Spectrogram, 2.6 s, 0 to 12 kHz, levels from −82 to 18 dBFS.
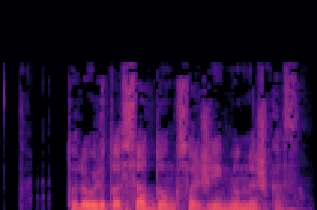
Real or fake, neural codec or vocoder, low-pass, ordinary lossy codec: fake; vocoder, 48 kHz, 128 mel bands, Vocos; 10.8 kHz; MP3, 32 kbps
